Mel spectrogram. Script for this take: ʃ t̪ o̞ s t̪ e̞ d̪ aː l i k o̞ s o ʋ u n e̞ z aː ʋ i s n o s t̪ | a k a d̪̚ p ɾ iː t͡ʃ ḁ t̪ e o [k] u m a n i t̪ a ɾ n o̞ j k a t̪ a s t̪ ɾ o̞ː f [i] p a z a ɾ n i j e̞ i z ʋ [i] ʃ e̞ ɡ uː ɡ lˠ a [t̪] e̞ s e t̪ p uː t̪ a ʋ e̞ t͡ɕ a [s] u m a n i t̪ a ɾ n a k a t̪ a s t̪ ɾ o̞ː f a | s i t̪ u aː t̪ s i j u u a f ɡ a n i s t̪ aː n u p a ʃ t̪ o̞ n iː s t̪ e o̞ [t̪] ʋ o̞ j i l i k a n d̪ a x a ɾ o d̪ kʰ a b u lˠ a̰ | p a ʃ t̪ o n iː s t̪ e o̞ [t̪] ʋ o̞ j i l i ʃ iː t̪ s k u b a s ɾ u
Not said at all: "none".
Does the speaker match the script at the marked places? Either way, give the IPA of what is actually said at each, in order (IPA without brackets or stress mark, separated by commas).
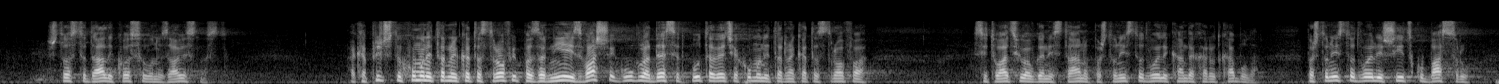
x, i, a, d̪, x, d̪, d̪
